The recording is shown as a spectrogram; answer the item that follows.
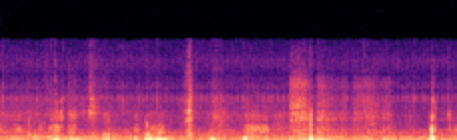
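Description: A few light, irregular knocks about half a second apart: handling noise and footsteps as a handheld camera is carried down under the truck.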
